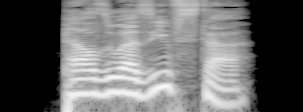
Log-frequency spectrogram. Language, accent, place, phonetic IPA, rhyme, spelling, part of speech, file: German, Germany, Berlin, [pɛʁzu̯aˈziːfstɐ], -iːfstɐ, persuasivster, adjective, De-persuasivster.ogg
- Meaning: inflection of persuasiv: 1. strong/mixed nominative masculine singular superlative degree 2. strong genitive/dative feminine singular superlative degree 3. strong genitive plural superlative degree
